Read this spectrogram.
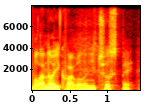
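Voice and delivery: ordinary talk

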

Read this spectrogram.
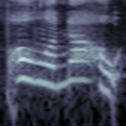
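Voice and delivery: a mother shrieks to stop the dog; mom yelling. Retold or imitated. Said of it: "she goes".

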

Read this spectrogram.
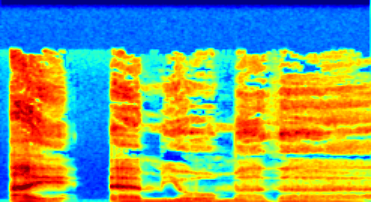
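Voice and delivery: very slow, low, soft; sinister slow reveal. Acted. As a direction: draw each word out, menacing. Malice speaks through the corpse.

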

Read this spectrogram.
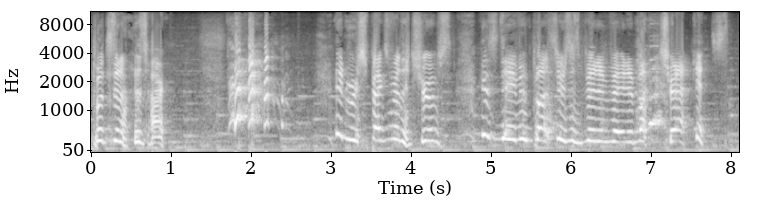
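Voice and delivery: high, wheezing laugh-crying words; crying with laughter, barely getting it out. Real, not acted. Telling joke, helpless laughter.

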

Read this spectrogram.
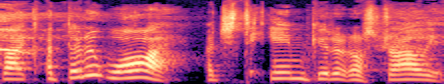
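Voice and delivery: Australian accent. Shown as a demonstration. Host bragging to co-host about accents, in broad Australian accent. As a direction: boast in a playful Australian accent. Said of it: "You sound like Margot Robbie there".

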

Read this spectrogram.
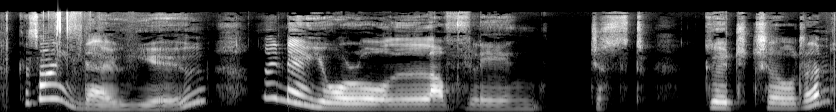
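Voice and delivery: usual speaking voice

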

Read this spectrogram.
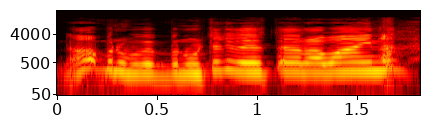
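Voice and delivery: high, singsong Dominican protest; Dominican accent. Shown as a demonstration. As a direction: pile it on in melodic Dominican Spanish. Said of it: "And the Dominican be like".

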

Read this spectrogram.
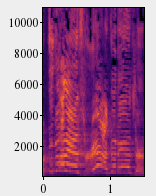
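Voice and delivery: a hint of a forced game-show cheer, high; Family Feud cheer. Preacher imitating game-show contestants, mock cheer. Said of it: "they all have to contractually go".

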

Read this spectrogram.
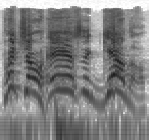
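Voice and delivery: grand entrance announcement. Acted. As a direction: announce her like a star arriving. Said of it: "do that introduction at every venue".

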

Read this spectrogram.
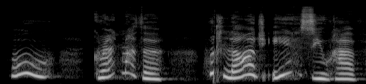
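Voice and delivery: put-on high girl's voice, amazed; storybook girl's high wonder; wondering little girl. A narrator's reading. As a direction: marvel in a high girlish voice. Girl marvels at disguised wolf.

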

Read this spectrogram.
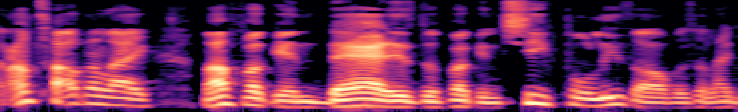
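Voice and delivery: ordinary talk

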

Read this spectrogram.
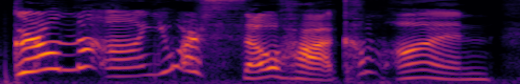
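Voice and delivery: high, loud hype-up, easing down; loud, high-pitched BFF gushing; gushing girlfriend. Retold or imitated. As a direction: hype up a friend over drinks. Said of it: "that girlfriend friend you have that's everybody's BFF".

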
